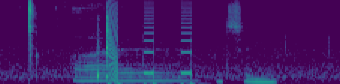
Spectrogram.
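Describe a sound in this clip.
A retro video game plays short electronic beeps and buzzes.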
